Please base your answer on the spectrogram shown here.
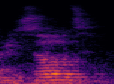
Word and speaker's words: result: It's only result that's on second level.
